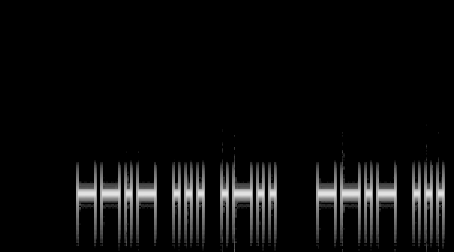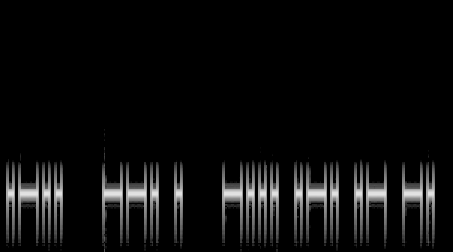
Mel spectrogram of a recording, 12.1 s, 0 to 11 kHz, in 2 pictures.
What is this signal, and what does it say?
Morse code, heard as a keyed tone, about 15 wpm, 650 Hz. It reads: QSL QSL GE BRAN
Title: SOTA QSO Practice 15wpm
